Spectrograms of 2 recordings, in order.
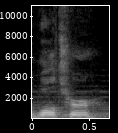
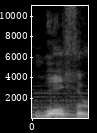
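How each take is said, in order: First: The middle consonant is a plain t sound. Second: The middle consonant is a th sound. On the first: The speaker calls it wrong. "I keep saying Walter" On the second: The speaker calls it right. "but I know it's Walther"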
